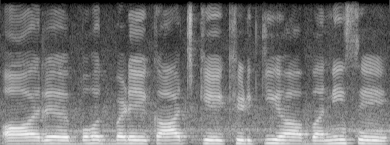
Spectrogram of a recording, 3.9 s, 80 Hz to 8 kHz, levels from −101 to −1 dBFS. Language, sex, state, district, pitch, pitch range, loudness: Hindi, female, Chhattisgarh, Raipur, 185 Hz, 180-190 Hz, -12 LUFS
